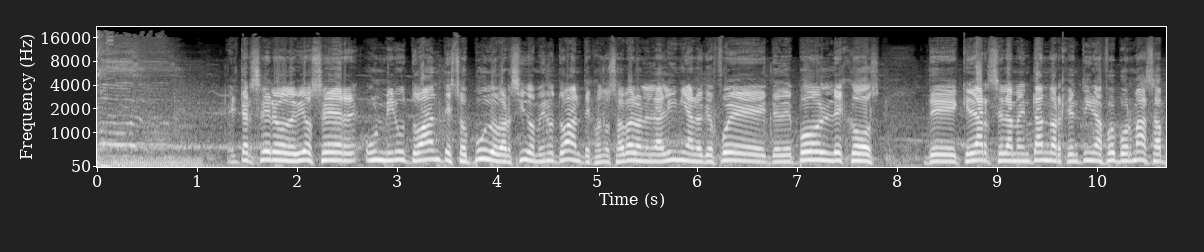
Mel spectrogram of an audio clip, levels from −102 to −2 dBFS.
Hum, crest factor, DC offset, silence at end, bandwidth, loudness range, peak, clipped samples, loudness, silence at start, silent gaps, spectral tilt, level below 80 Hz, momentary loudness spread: none; 10 dB; under 0.1%; 0 s; 16.5 kHz; 1 LU; 0 dBFS; under 0.1%; -11 LUFS; 0 s; none; -5 dB/octave; -34 dBFS; 8 LU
